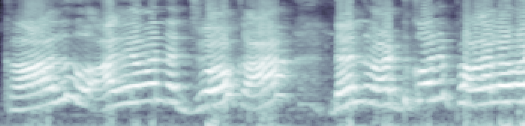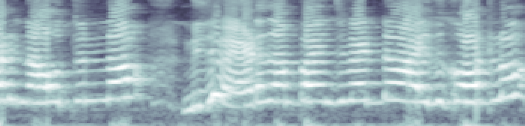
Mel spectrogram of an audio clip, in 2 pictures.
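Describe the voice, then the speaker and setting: Woman doing a super high fast-talking village wife, telangana accent, always scolding. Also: sharp tone. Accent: Telangana Telugu. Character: fed-up hardworking village wife. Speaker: actor in a village comedy drama.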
